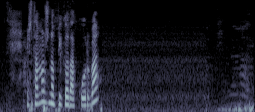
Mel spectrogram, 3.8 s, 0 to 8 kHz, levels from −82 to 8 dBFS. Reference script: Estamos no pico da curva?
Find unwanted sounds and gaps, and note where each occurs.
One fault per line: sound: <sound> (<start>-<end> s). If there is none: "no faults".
no faults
